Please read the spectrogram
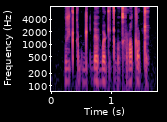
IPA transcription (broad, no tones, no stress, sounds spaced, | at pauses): z ʊ ʈ k ɔ ʈ dˤ ʊ ʈ ɗ ə ɓ ɔ ʈ a ʈ ɠ ɔ kʰ ə ɽ ɔ tˤ ə ʈ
